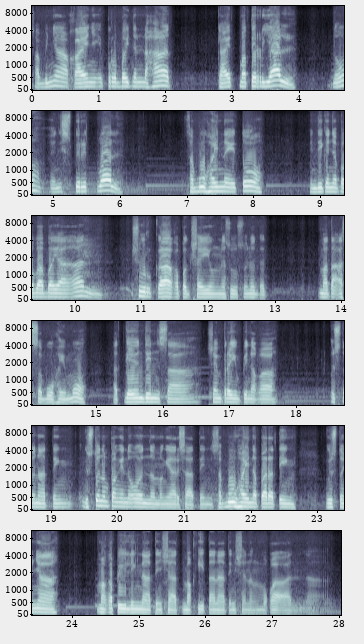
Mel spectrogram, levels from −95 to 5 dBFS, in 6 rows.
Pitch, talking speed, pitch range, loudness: 140 Hz, 130 wpm, 125-160 Hz, -11 LUFS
